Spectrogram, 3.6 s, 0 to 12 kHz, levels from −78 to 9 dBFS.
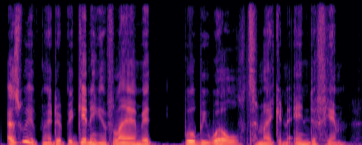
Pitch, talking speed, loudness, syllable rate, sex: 150 Hz, 300 wpm, -20 LUFS, 6.5 syllables/s, male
